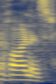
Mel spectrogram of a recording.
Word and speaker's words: honest: What is spelling for honest? HONEST, honest, is it no? But here we are not pronouncing, H is silent.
